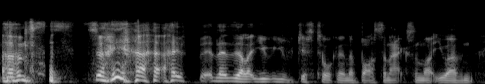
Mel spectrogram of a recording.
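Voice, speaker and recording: A man's voice: medium pitch, very animated, moderate pace, fairly bright tone, slightly rough, dry recording. A man co-hosting a podcast, chatting casually in a jokey, rambling way with plenty of laughter. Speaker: podcast co-host. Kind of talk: casual chat.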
